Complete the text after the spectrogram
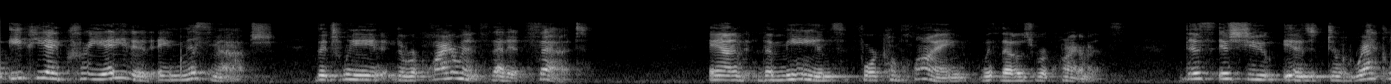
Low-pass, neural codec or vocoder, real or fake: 7.2 kHz; codec, 16 kHz, 4 kbps, FunCodec, trained on Chinese and English, 50 frames a second; fake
